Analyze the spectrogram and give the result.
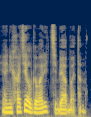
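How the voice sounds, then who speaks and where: A man reading an audiobook and voicing an obsessive male kidnapper with a high, sharp voice and pathetic, self-righteous outbursts. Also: quick pace, gravelly, dry recording, studio quality, lightly acted. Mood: strained, quieter. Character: obsessive unhinged male kidnapper, shrill and hysterical.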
